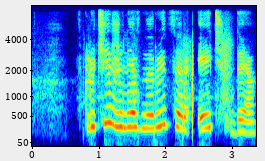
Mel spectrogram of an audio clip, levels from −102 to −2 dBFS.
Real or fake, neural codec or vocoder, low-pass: real; none; 7.2 kHz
